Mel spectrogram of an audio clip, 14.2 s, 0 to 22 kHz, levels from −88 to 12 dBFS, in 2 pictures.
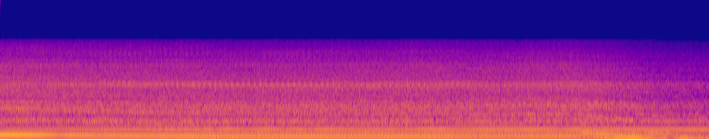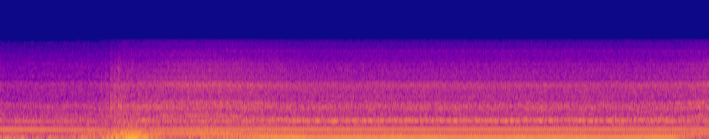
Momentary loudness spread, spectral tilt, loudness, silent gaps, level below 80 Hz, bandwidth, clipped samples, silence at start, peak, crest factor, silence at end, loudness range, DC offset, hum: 5 LU; -7.5 dB/octave; -24 LUFS; none; -24 dBFS; 7.4 kHz; under 0.1%; 0 s; -8 dBFS; 14 dB; 0 s; 1 LU; under 0.1%; none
